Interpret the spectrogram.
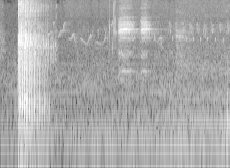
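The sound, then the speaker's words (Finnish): A male pheasant gives one loud, harsh, rasping crow that cuts off within half a second, followed by a few faint, high bird chirps over a quiet background hiss. “tuolla kauempana on toinenkin koira, se huus vielä, että kyllä tässä kumminkin pari kaveria on ja pitää.”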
